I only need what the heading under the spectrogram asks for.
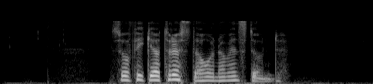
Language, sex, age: Swedish, female, 63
